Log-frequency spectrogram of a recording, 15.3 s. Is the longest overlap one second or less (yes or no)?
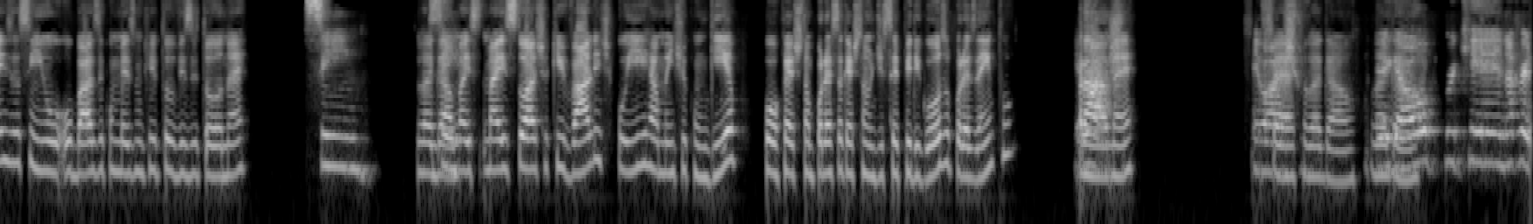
yes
